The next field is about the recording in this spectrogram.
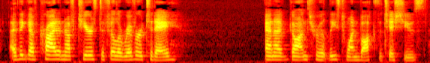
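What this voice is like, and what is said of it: Congested, stuffed-up voice. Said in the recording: “I sound a little stuffed up”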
